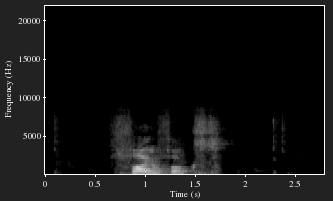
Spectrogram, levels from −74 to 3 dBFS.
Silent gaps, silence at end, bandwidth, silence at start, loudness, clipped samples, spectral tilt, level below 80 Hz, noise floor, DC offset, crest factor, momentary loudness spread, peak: none; 1.05 s; 9 kHz; 0.7 s; -25 LUFS; under 0.1%; -5.5 dB/octave; -70 dBFS; -74 dBFS; under 0.1%; 22 dB; 22 LU; -8 dBFS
